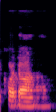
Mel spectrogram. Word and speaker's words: Cardano: it right but again i just see all the a's right and i just like to say cardinal i know most people say cordano right um and so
